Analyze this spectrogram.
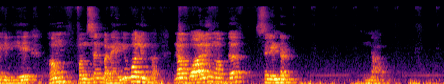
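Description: A man speaks calmly, explaining, close to a microphone.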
